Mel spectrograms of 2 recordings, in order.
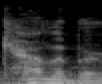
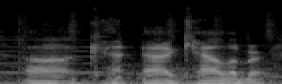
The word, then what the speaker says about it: Calibre: I know I'm going to be saying that, but Bagel, no, you pronounce it Caliber when it's with this guild, Caliber.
